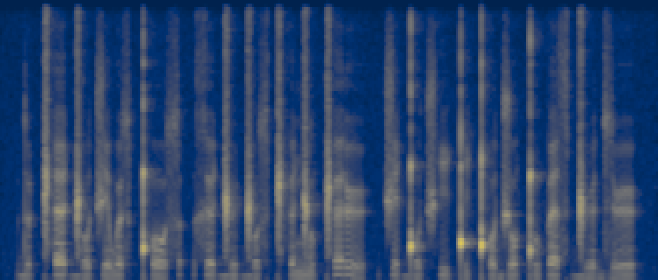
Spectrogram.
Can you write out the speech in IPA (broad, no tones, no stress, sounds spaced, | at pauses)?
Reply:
d ɵ ǁʰ ɛ ɡ͡ǁ o t͡ʃ e w ɵ s ǃʰ o s | x ɘ ɡ͡ǁ ʏ ɡ͡ǁ o s ǁʰ ɘ ŋ͡ǁ u ǁ ɘ ɾ ʏ | t͡ʃ e ɡ͡ǃ o t͡ʃʰ i ǃ i ǃʰ o d͡ʒ o ǃ u p ɛ s ɡ͡ǁ ʏ d͡z ʏ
